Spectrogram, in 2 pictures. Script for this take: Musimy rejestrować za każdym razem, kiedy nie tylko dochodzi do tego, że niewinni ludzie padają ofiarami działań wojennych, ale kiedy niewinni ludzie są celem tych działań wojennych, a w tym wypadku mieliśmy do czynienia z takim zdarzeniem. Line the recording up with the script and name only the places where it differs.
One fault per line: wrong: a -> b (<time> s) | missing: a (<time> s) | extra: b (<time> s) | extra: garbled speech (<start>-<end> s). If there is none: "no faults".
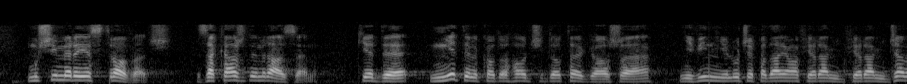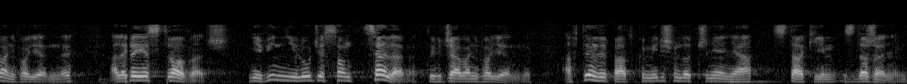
extra: ofiarami (8.4 s)
wrong: kiedy -> rejestrować (10.4 s)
